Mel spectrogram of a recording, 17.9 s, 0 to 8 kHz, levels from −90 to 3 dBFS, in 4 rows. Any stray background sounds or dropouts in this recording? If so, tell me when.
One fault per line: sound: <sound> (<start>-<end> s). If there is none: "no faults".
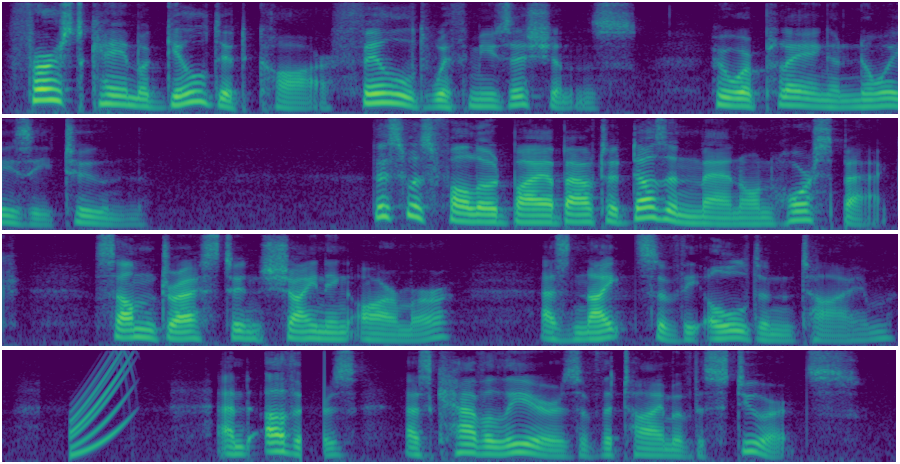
sound: chirp (13.8-14.1 s)
sound: dropout (14.9-15.1 s)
